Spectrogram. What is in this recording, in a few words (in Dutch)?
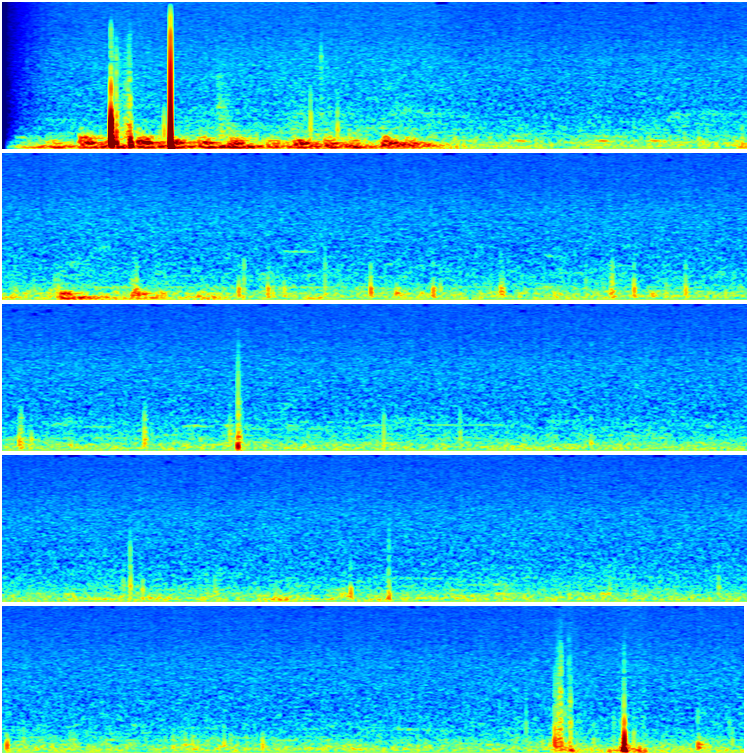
stampen en natuurlijk muziek overlast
